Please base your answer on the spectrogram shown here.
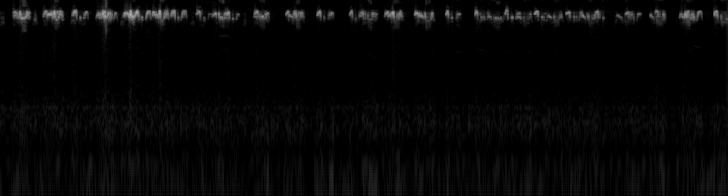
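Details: Shrill, rapid begging of African pipit nestlings fed white butterflies by their parents: tight high chirps in quick runs, about three bursts a second, with a clean background.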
